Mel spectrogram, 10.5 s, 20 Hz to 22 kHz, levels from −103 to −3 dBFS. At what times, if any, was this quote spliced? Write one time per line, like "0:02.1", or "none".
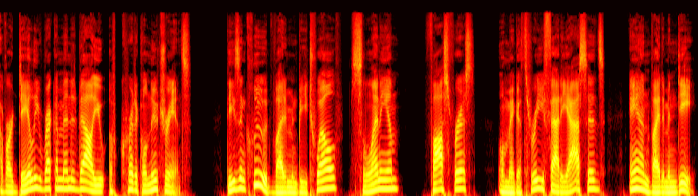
0:05.1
